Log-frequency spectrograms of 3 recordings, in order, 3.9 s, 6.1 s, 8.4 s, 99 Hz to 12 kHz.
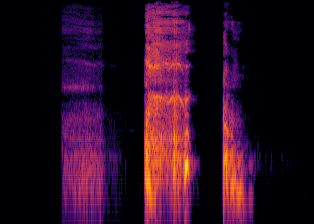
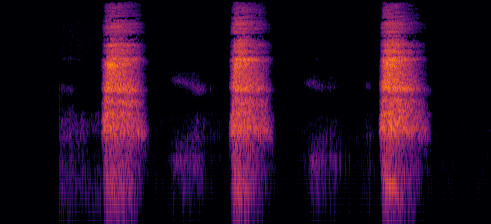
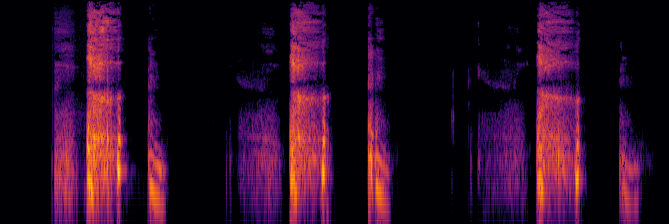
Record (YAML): cough_length: 3.9 s
cough_amplitude: 28742
cough_signal_mean_std_ratio: 0.31
exhalation_length: 6.1 s
exhalation_amplitude: 17368
exhalation_signal_mean_std_ratio: 0.36
three_cough_length: 8.4 s
three_cough_amplitude: 28685
three_cough_signal_mean_std_ratio: 0.3
survey_phase: beta (2021-08-13 to 2022-03-07)
age: 45-64
gender: Female
wearing_mask: 'No'
symptom_cough_any: true
symptom_runny_or_blocked_nose: true
symptom_headache: true
symptom_other: true
smoker_status: Ex-smoker
respiratory_condition_asthma: false
respiratory_condition_other: false
recruitment_source: Test and Trace
submission_delay: 2 days
covid_test_result: Positive
covid_test_method: RT-qPCR
covid_ct_value: 23.2
covid_ct_gene: ORF1ab gene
